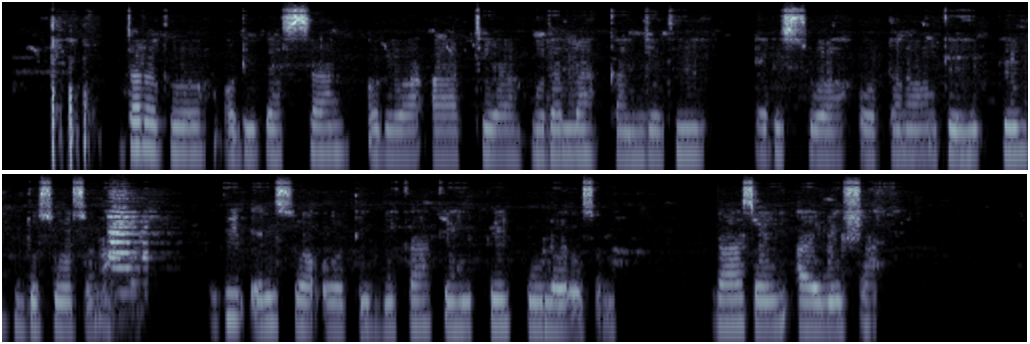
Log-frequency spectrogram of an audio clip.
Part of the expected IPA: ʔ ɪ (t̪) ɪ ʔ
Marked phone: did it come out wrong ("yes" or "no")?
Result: no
